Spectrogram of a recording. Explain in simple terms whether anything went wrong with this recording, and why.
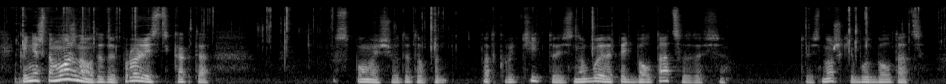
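Nothing went wrong with this audio; there are no faults to point to anywhere in it.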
